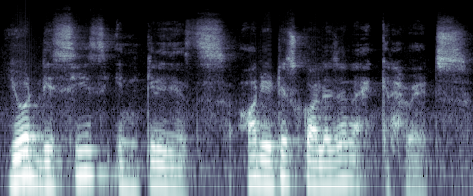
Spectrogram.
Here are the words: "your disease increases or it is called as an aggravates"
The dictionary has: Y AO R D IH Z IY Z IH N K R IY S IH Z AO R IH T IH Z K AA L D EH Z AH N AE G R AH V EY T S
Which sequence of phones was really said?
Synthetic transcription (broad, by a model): Y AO R D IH S IY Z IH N K R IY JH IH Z AO R IH T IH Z K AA L EH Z AH N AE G R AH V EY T S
